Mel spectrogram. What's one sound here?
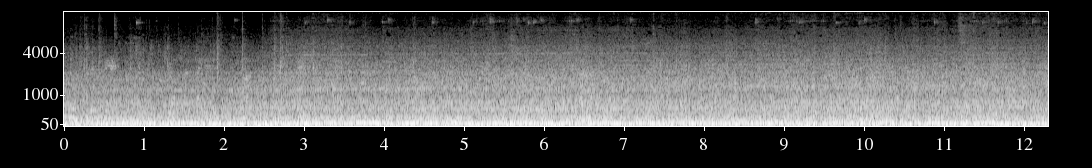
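Tyres roar on the road, echoing inside a tunnel.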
